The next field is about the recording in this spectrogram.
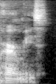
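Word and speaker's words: Hermès: the air tab from hermes it ain't that serious man that's high falutin brother it's not that serious um outside and and and apparently the uh that the h is silent see i roll the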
